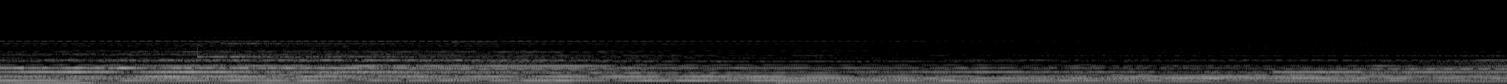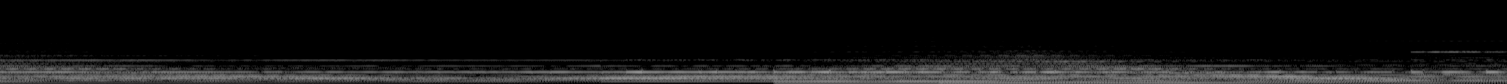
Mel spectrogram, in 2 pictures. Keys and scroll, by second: 1.7-2.4 typing, 2.9 ctrl+z, 5.4 z, 6.6-7.4 typing, 10.5 z, 11.4 x, 14.1-14.4 typing, 23.5 n, 29.0 z.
